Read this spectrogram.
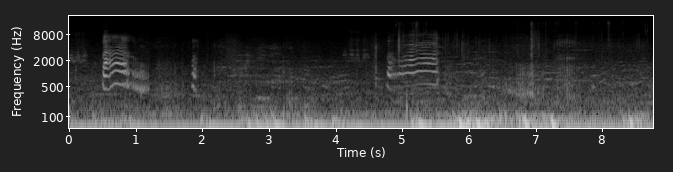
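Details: Chunky calico street cat in Turkey meowing for food: two loud, drawn-out, wavering meows about four seconds apart, the second longer and rising-falling, over steady low traffic rumble and faint street noise.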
